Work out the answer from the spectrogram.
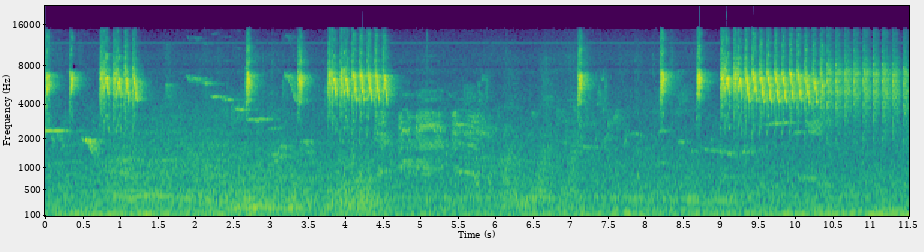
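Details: Sogon singing in full, active voice (gacor): repeated sharp high chips and short buzzy trills, quieter twittering in between, and a long rapid trill at the end.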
